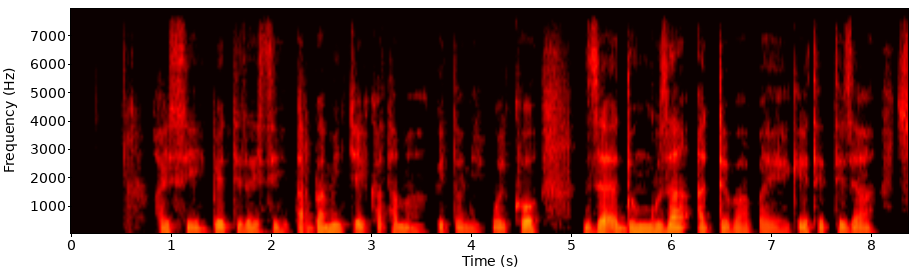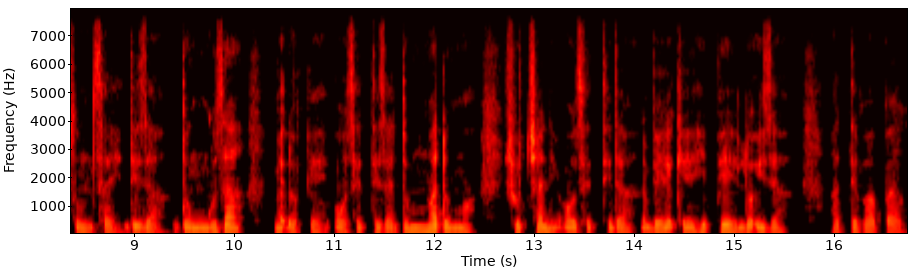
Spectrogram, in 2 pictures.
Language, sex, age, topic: Gamo, female, 25-35, government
